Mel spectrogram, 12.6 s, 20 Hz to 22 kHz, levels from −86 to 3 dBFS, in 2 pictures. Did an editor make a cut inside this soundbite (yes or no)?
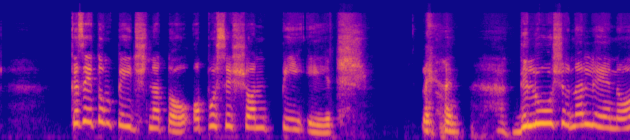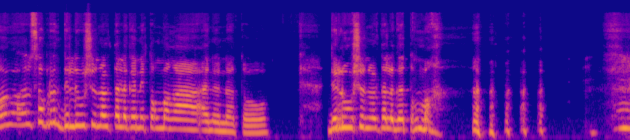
no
